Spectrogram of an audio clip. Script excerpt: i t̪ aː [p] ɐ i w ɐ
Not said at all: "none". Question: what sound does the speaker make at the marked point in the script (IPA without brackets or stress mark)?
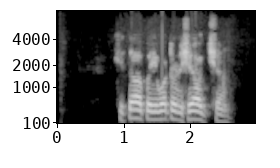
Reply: p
